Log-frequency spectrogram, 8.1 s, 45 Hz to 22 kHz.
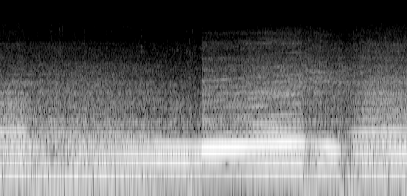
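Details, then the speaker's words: M50-swapped BMW E30 with solid mounts and a stage 1 FX clutch kit, driving: a steady whine over the engine that climbs with road speed and drops off when the throttle lifts. The owner blames the transmission, though the source is unclear; noted as drivetrain whine. "Like, you really hear the trans. Like, you guys probably hear it on video, like the whining and stuff."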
